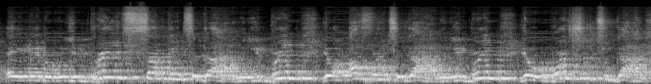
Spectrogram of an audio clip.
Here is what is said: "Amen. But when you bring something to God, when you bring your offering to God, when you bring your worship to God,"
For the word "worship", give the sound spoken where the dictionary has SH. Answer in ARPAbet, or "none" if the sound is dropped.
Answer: SH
